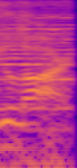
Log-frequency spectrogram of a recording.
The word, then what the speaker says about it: Ullr: Tree the pronunciation is you are with the emphasis on the first syllable however the name is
